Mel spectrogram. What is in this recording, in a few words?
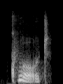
"quote", Indian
